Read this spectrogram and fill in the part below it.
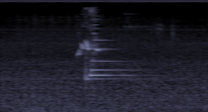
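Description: A short bright notification chime rings out.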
